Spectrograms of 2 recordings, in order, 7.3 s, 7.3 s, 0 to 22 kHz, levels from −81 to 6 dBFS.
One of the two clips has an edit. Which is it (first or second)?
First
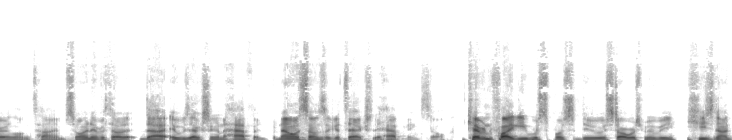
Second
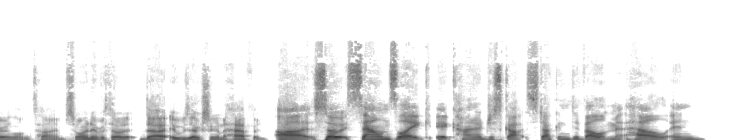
second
